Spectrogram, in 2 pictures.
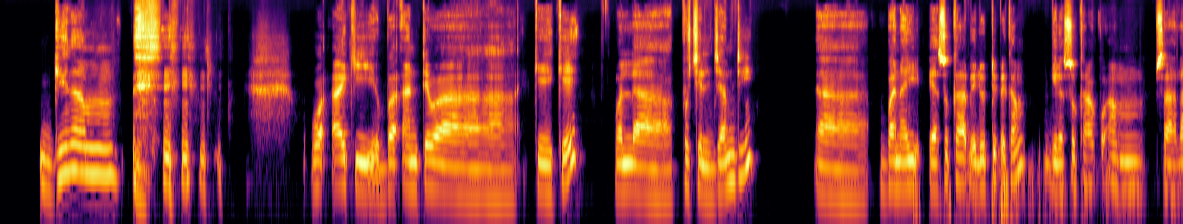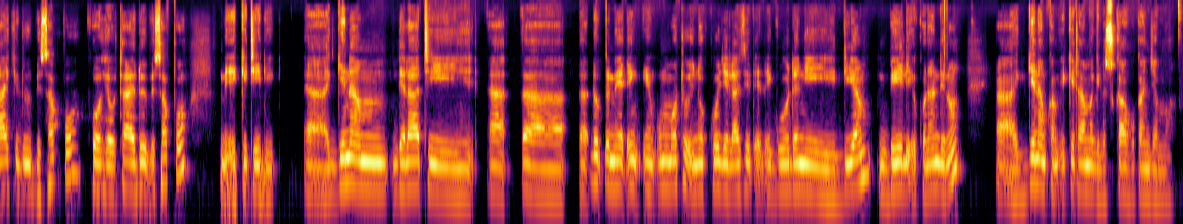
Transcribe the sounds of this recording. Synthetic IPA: ɡinam | waʔakibaʔantɛwa | kɛkɛ | walːaput͡ʃild͡ʒamdi | banajiɓɛasukːaɓɛlutːuɓɛkamɡilasukːakɔʔamsalaːkiduɓɛsapːɔkɔɦɛwtaɛduɓɛsapːɔmɛ̰ʔḛkːitiɗi | ɡinamdɛlati | ɗuɓːɛmɛɗɛnɛnʔṵmːɔtɔɛ̰nokːod͡ʒɛlatiɗɛ̰ɗɛɡɔdanidijambeliɛ̰kɔnandinɔn̰ | ɡinamkamʔḛkːitamaɡilasu̥kakɔkand͡ʒamːa

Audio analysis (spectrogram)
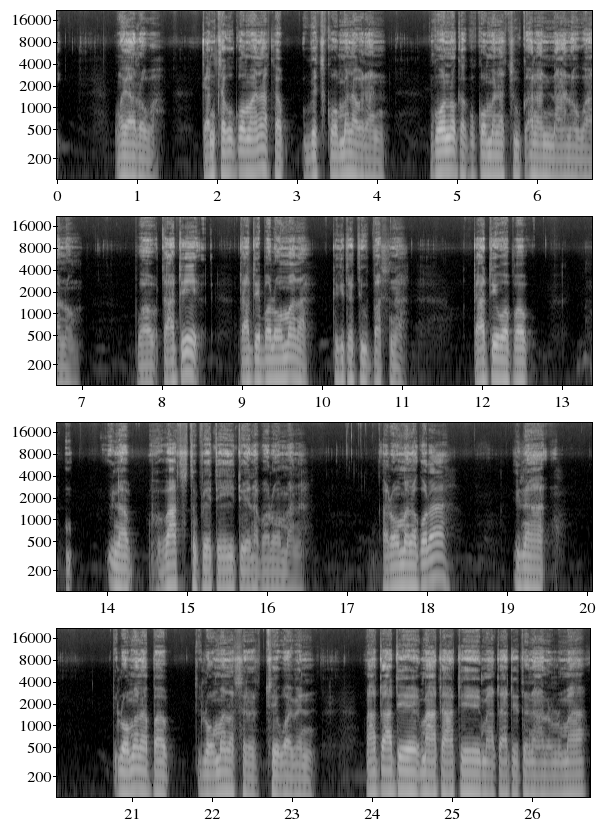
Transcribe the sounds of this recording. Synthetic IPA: ŋojaɾo̞βa | kant͡ʃakoko̞manaka | βe̞t͡ʃko̞manaβaɾan | ɡo̞no̞kakoko̞manat͡ʃukanannano̞βano̞m | poatate̞ | tat̬e̞balo̞mana | tukitatupasna | tate̞wapa | ina | βasto̞pe̞te̞itoenapalo̞mana | kalo̞manako̞ɾa | ina | lo̞manapa | lo̞manaseɾat͡ʃewaβe̞n | mat̬at̬e̞matate̞matat̬e̞tonanoloma

